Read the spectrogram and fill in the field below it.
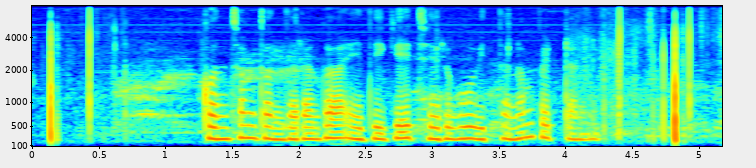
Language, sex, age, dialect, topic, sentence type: Telugu, female, 25-30, Telangana, agriculture, question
